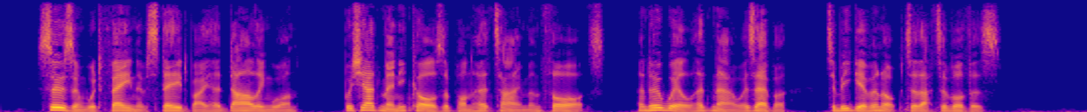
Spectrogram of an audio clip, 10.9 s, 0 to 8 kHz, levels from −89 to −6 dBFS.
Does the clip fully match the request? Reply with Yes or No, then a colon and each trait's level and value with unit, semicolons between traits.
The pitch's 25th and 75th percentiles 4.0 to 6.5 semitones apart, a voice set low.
Yes: average, 4.8 semitones; low, 110 Hz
